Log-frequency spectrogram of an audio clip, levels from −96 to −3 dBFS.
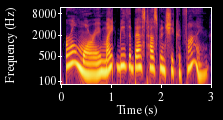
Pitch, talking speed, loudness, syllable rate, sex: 225 Hz, 200 wpm, -15 LUFS, 4.7 syllables/s, female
